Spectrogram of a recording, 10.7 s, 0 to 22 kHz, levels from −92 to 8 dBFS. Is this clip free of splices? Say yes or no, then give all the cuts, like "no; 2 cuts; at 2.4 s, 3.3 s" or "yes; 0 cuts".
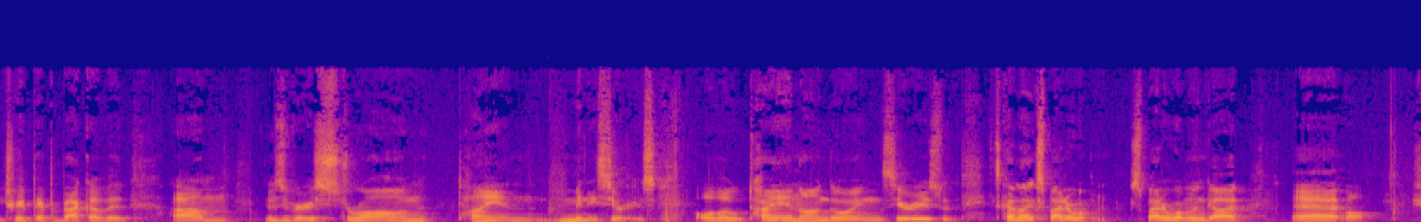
yes; 0 cuts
